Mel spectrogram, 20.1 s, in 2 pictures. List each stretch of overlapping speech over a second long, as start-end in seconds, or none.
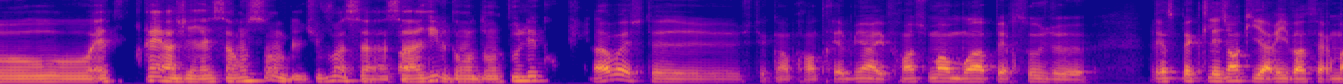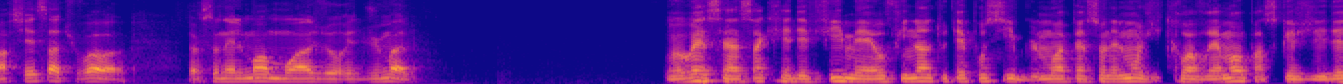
none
